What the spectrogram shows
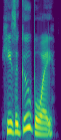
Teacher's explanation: Often sounds like he's a goo boy. The D is very weak or gone completely.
